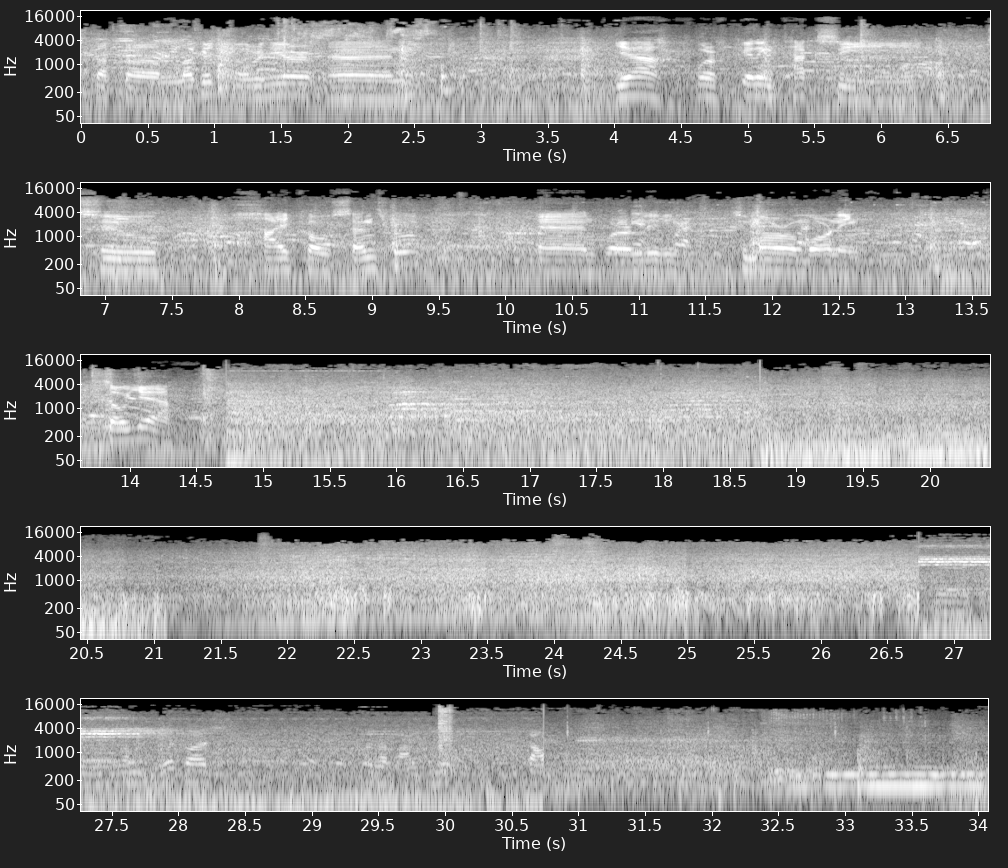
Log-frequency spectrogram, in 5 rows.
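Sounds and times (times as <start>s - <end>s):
city road traffic: 0.0s - 34.0s.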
